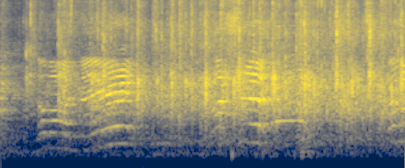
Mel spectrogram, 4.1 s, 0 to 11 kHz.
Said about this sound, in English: So you might ask me, what is the reward for an usher? What you just did. Yeah. You clapped and you said, wow, I'm so blessed that we come into a church where 80 to 90 people a week sacrifice their lives so that I can have a breakthrough.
